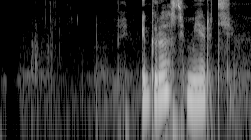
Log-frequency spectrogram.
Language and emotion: Russian, neutral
